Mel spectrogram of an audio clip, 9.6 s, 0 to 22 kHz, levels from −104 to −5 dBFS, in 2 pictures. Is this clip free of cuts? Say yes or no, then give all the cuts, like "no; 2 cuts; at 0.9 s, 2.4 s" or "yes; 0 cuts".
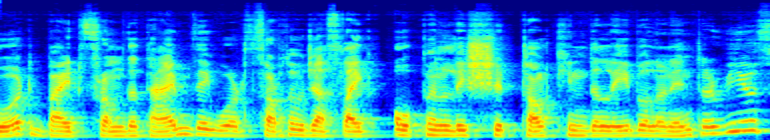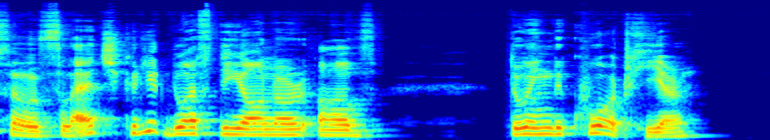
yes; 0 cuts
